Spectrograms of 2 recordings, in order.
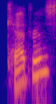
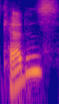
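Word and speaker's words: Cádiz: born in Spain hris right had is yes cadis cadis cadis c a d i z didn't pronounce properly say Massachusetts go ahead Massachusetts nope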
